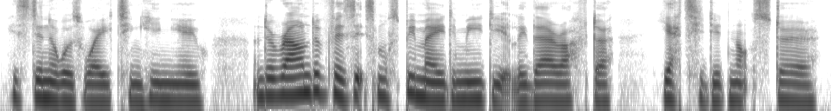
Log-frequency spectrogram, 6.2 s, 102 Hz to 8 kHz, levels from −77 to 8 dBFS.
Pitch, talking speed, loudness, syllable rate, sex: 160 Hz, 200 wpm, -19 LUFS, 5.5 syllables/s, female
